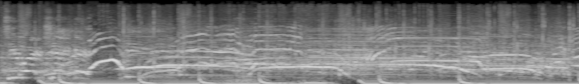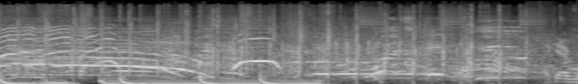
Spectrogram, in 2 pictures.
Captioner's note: cheering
